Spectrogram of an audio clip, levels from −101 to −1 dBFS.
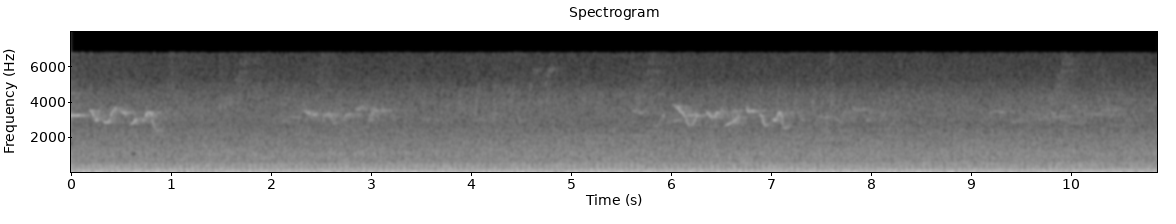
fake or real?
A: real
